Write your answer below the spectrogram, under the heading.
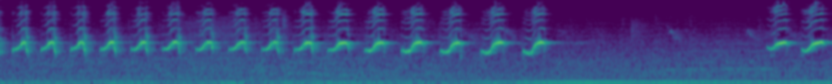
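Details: White-faced and lutino cockatiels meeting; a rapid run of rising, chirpy contact calls, a pause, then more.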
